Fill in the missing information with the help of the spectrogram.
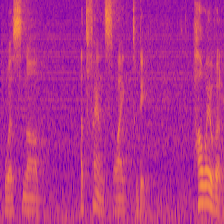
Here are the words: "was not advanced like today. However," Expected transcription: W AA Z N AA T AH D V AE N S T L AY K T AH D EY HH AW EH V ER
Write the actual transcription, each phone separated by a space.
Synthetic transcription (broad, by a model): W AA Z N AA T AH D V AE N S L AY K T AH D EY HH AW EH V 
